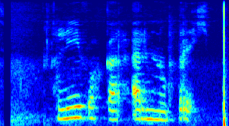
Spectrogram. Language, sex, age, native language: Icelandic, male, 8, Icelandic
